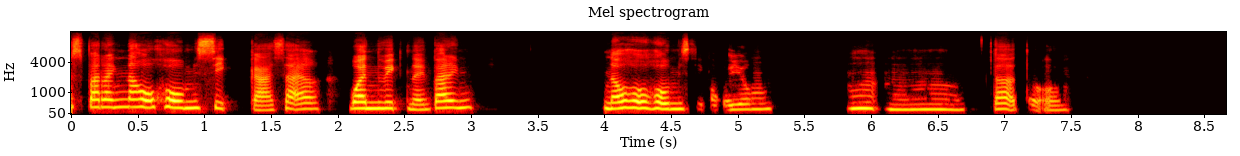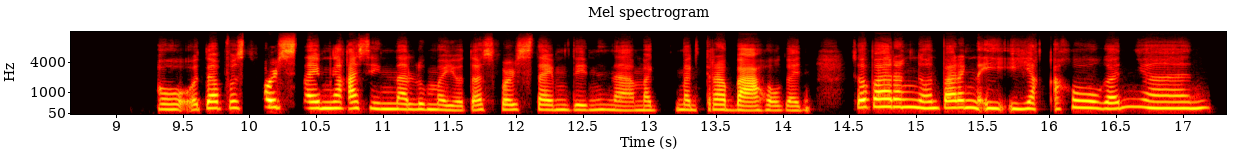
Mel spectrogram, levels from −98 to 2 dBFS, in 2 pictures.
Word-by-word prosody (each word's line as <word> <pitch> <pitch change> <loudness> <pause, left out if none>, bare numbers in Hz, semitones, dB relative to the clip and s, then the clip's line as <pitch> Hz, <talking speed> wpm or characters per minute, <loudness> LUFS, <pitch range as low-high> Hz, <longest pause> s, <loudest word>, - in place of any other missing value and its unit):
Tapos 355 - -4
parang 335 0 +1
naho-homesick 310 -4 +4 0.2
ka 200 0 -1
sa 245 +4 -2 0.2
1 275 0 +5
week 280 -1 0
na 220 - -1
'yon, 230 - -10
parang 300 +1 +3 1.1
naho-homesick 265 -4 +3
ako, 205 - -15
yung 235 +1 -5 0.7
mm. 230 -4 -2 0.2
Totoo. 230 -4 -5 1.9
Oo, 230 -2 -3
tapos 290 0 0
first 320 -3 +4
time 280 -1 +3
nga - - 0
kasi 275 -3 -3
na 245 -1 0
lumayo, 230 -4 -3
tas 210 +2 -5
first 220 0 -4
time 220 -1 -1
din 215 +1 -5
na 195 -2 -5
mag 195 +1 -6 0.2
magtrabaho 210 -3 0
ganyan. 195 -1 -7 0.3
So 325 - +7
parang 345 -1 +3
noon 290 0 +1
parang 310 +1 +3
naiiyak 270 -2 -2
ako, 295 +2 -1
ganyan. 280 0 0
260 Hz, 130 wpm, -24 LUFS, 220-295 Hz, 1.9 s, So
